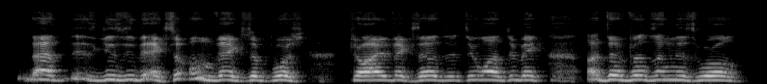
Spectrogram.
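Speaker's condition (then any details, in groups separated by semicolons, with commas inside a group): Brain injury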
